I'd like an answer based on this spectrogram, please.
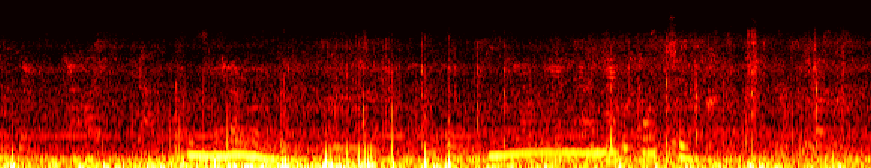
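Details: Lovely black cat outdoors in a park, wanting cuddles after its meal: two drawn-out, fairly low meows, the second longer and level, amid rustling, handling thumps and low background noise.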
